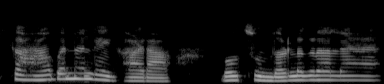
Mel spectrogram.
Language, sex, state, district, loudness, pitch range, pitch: Magahi, female, Bihar, Lakhisarai, -30 LUFS, 190-230 Hz, 200 Hz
